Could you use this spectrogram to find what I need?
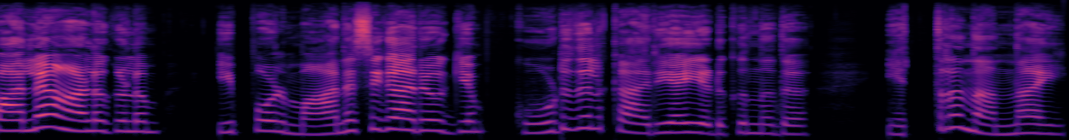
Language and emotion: Malayalam, happy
